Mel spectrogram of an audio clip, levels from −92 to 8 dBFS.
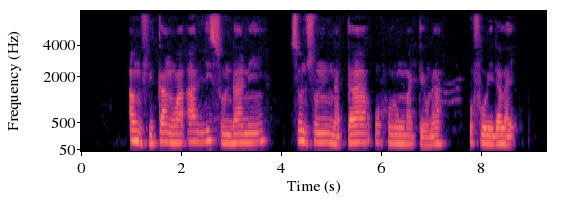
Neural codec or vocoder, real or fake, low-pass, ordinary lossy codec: none; real; 7.2 kHz; AAC, 48 kbps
